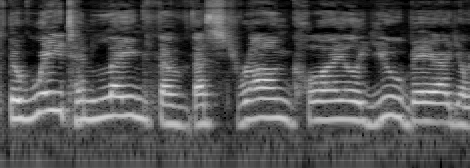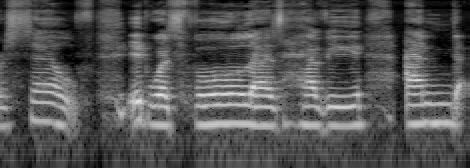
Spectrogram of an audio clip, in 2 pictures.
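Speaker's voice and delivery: loud ghost voice with stretched words; solemn ghost. Acted. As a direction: pronounce it weightily as a haunting spirit. Ghost's speech in narrated story.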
